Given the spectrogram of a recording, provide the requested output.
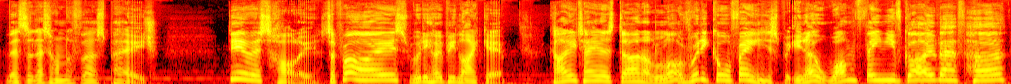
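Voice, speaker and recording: Very animated gamer reading and reacting, dry sound. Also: medium pitch, normal speed, no room sound. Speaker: gamer, let's player. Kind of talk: casual game commentary, reading text aloud.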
